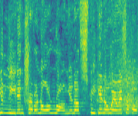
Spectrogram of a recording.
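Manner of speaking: high-pitched Trini voice; Trinidadian accent. Retold or imitated. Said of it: "They're like".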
